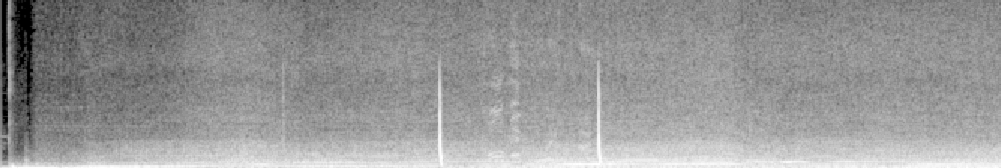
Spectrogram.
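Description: A car engine accelerates through gear shifts.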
